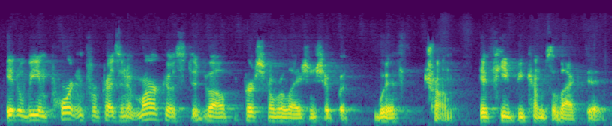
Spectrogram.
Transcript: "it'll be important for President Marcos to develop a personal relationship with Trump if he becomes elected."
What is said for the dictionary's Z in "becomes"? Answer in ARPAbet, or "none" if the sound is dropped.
Z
